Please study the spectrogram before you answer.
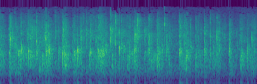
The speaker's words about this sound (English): So let's give Tristan a big round of applause. That was amazing.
